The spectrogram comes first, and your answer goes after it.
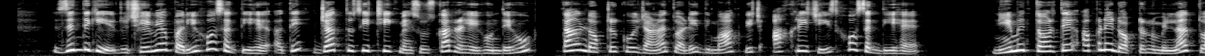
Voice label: punjabi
